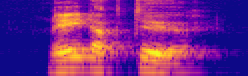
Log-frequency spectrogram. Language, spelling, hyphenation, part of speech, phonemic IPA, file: Dutch, redacteur, re‧dac‧teur, noun, /redɑkˈtør/, Nl-redacteur.ogg
- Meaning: editor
